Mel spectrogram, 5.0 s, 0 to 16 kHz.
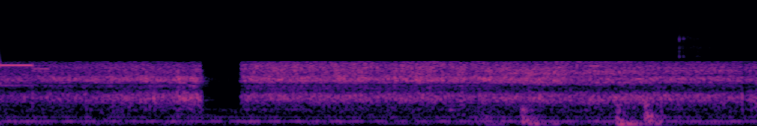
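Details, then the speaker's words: Xiegu X6100 SDR ham radio with no antenna connected: steady hiss with a fixed tone like someone tuning up and a brief dropout; suspected internal receiver spur, source uncertain. "so I that sounds like somebody tuning up and I don't even have any antenna hooked up let's wait a while and see what this is It's really strange"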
